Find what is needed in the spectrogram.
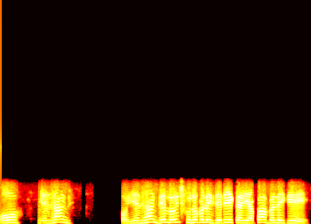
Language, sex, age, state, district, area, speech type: Manipuri, female, 60+, Manipur, Imphal East, rural, conversation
